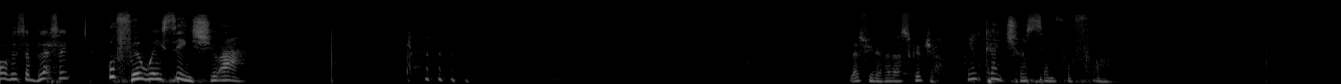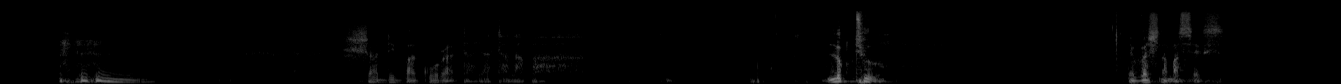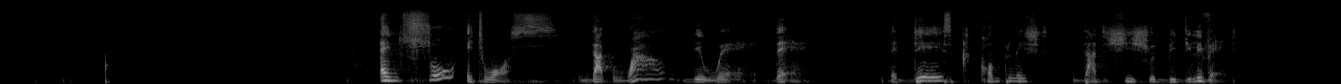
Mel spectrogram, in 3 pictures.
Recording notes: Preached at the Ekklesia Campus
